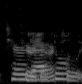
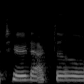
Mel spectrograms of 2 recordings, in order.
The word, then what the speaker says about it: pterodactyl: Why can't you hear a pterodactyl when they go to the bathroom? Because the pee is silent.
